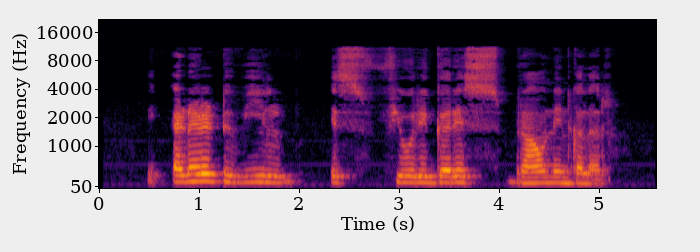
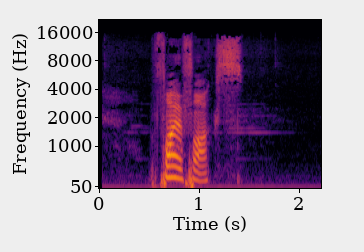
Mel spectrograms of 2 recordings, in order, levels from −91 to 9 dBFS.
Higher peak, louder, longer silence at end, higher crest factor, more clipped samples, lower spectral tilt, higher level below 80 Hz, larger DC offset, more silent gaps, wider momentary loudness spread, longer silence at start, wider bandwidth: about the same, -4 dBFS vs -4 dBFS; about the same, -21 LUFS vs -21 LUFS; second, 0.45 s vs 0.8 s; about the same, 18 dB vs 20 dB; neither; first, -5 dB/octave vs -3 dB/octave; second, -60 dBFS vs -44 dBFS; neither; neither; first, 15 LU vs 9 LU; about the same, 0.5 s vs 0.5 s; second, 11.5 kHz vs 16.5 kHz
